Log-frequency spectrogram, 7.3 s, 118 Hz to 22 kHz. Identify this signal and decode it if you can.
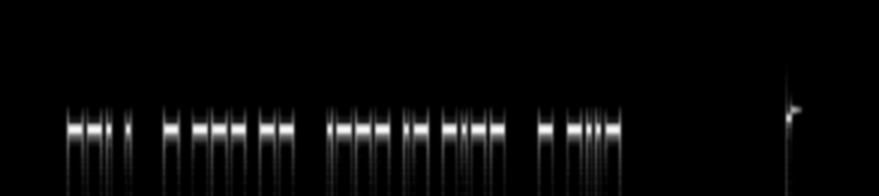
Morse code, heard as a keyed tone, about 31 wpm, 700 Hz. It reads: GE TOM JAY TX
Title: K1USN SST QSO Practice - 30wpm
